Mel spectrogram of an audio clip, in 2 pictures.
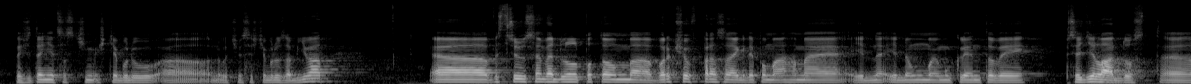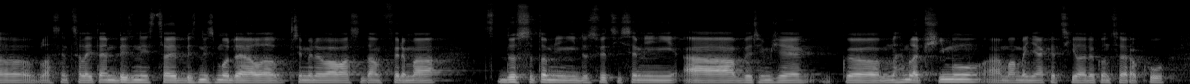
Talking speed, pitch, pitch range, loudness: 155 wpm, 100 Hz, 95-110 Hz, -29 LUFS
